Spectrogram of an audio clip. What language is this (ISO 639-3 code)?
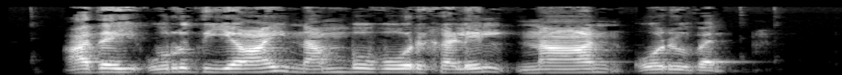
tam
